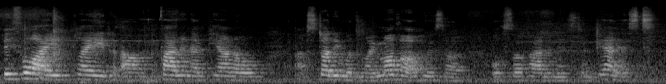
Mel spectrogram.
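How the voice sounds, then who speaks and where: A woman's voice: medium pitch, fairly even intonation, normal speed, far from the mic. A young woman from South Korea, a native Korean speaker with a British-influenced accent, modestly and hesitantly answering interview questions as a musician in a noisy, roomy hall. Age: young adult. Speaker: double bassist, concert soloist being interviewed. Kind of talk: onstage interview answers to an audience. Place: concert hall stage.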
